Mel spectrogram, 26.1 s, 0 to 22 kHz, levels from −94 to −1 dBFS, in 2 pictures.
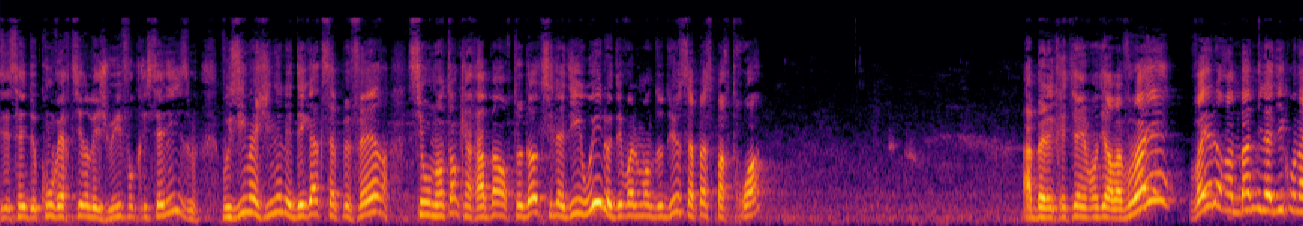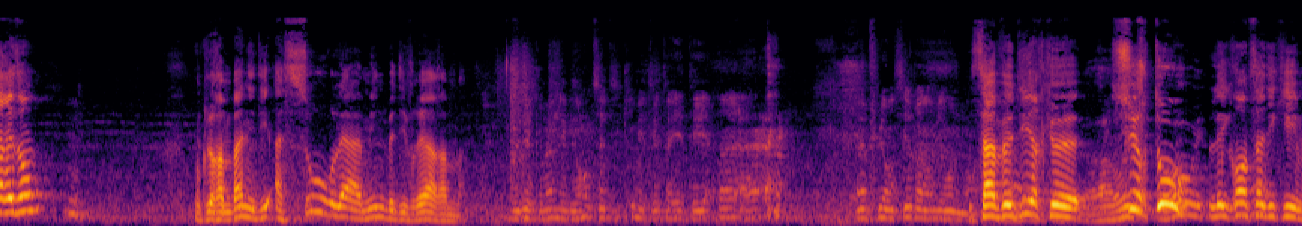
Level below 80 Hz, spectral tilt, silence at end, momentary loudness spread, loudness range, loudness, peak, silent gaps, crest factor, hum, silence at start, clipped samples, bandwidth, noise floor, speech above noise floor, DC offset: -66 dBFS; -5.5 dB/octave; 0 s; 23 LU; 20 LU; -20 LUFS; -2 dBFS; none; 20 dB; none; 0 s; under 0.1%; 16 kHz; -52 dBFS; 32 dB; under 0.1%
